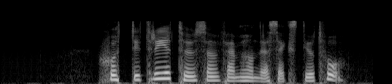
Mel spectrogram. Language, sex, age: Swedish, female, 32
